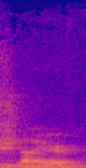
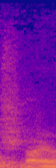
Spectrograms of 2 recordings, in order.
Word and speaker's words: Schneier: Yes, For those of you who are interested in security studies, I recommend a website by Bruce Schneier called Schneier on Security. It's spelled SCHNEIER.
